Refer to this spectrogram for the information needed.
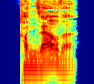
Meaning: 1. preserved food 2. tin, can 3. unit (of blood)
- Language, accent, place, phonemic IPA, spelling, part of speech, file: German, Germany, Berlin, /kɔnˈzɛʁvə/, Konserve, noun, De-Konserve.ogg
